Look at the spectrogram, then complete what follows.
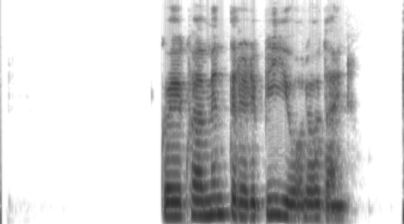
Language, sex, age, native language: Icelandic, female, 40-49, Icelandic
